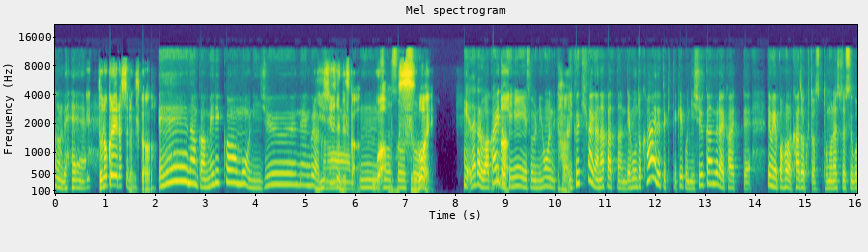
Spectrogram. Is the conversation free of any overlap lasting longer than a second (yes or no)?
no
